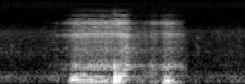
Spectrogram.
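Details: Senior rescue Shiba Inu snoring while asleep in the countryside: one snore lasting nearly a second, a low rough rasping breath with two or three pulses, then quiet.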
